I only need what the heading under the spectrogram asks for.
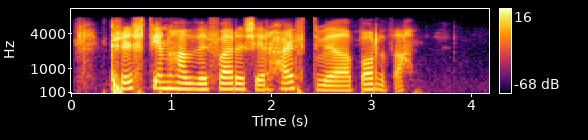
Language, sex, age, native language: Icelandic, female, 13, Icelandic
